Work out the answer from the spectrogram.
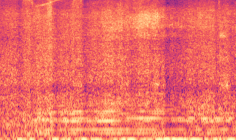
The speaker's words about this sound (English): Sorry for the noisy traffic.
